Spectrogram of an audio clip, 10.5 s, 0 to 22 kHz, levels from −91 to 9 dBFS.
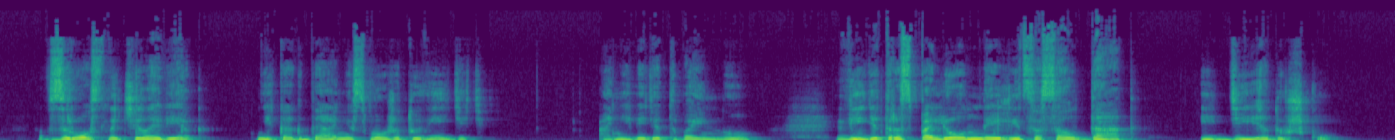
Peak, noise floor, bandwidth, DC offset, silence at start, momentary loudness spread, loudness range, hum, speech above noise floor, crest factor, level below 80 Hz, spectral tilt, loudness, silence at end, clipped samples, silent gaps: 0 dBFS; -72 dBFS; 17.5 kHz; under 0.1%; 0.3 s; 15 LU; 7 LU; none; 57 dB; 16 dB; -66 dBFS; -6.5 dB/octave; -16 LUFS; 0.5 s; under 0.1%; none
